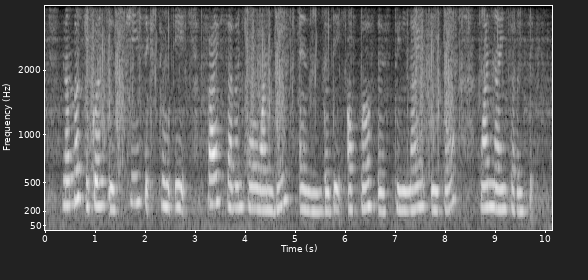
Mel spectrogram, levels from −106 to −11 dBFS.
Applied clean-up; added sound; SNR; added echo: none; Crumpling, crinkling; 17 dB; reverberation time 0.3 s.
